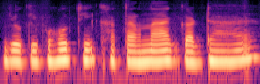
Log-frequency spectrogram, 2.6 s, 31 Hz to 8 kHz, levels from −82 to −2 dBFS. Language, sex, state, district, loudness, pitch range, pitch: Hindi, male, Bihar, Patna, -14 LUFS, 140-150 Hz, 145 Hz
